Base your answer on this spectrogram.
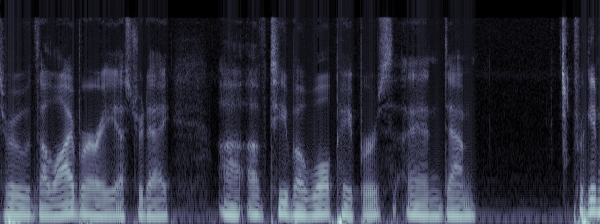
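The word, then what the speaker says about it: Thibaut: It's spelled T-H-I-A-U-B-T. It's an unusual spelling, pronounced Tebow.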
